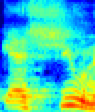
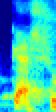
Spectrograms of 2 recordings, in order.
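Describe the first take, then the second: First: The last vowel has a 'y' glide, 'yoo'. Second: The last vowel is a plain 'oo' sound. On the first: The speaker calls it wrong. "कैश्यू नहीं बोलते" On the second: The speaker calls it right. "काजू को कैशू बोलते हैं"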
